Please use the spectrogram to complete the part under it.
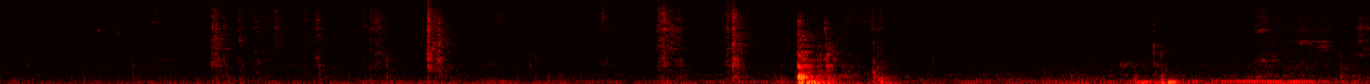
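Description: A hand fumbles with a small object, making soft taps and rustles close by.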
